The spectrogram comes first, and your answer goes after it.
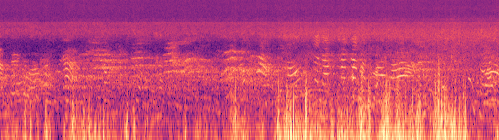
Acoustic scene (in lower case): park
